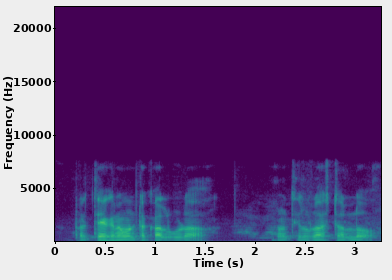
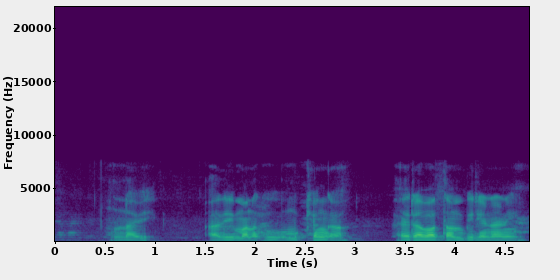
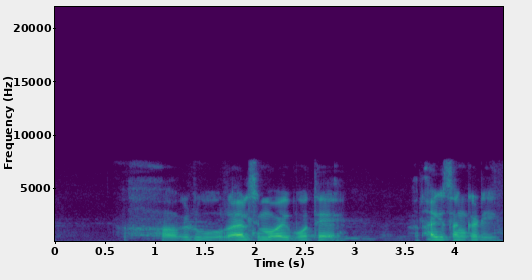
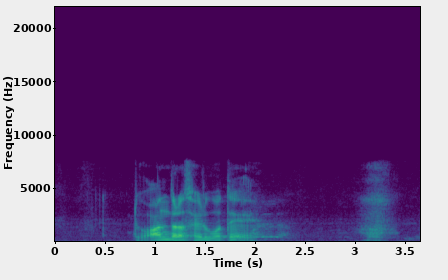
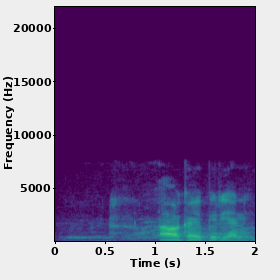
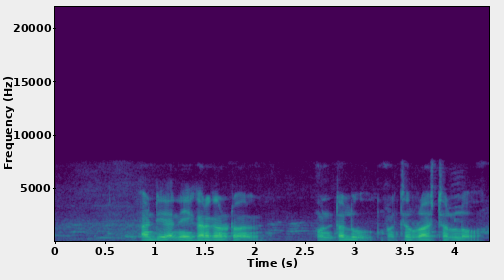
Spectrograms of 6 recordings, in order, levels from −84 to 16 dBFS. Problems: constant background noise, background conversations at intervals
